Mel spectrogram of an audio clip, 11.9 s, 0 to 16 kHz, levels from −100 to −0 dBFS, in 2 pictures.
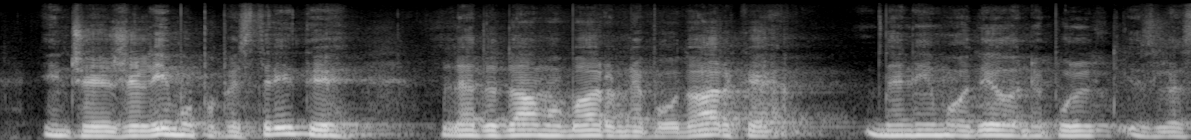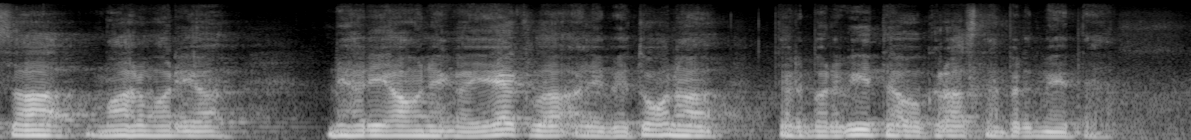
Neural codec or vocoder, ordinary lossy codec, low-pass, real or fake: vocoder, 44.1 kHz, 128 mel bands, Pupu-Vocoder; none; 14.4 kHz; fake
